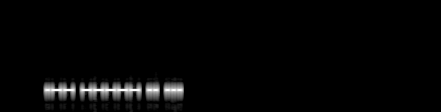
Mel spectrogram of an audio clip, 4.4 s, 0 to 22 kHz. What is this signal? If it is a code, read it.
Morse code, heard as a keyed tone, about 40 wpm, 700 Hz. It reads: W0IS
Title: USA Call Signs - 4 Characters - Repeated 3x - 40wpm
